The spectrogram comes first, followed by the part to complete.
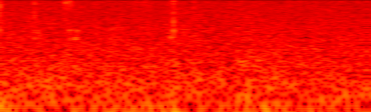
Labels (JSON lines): {"label": "ambient", "recorder": "HydroMoth"}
